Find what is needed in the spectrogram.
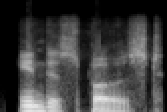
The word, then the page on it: Indisposed: American English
